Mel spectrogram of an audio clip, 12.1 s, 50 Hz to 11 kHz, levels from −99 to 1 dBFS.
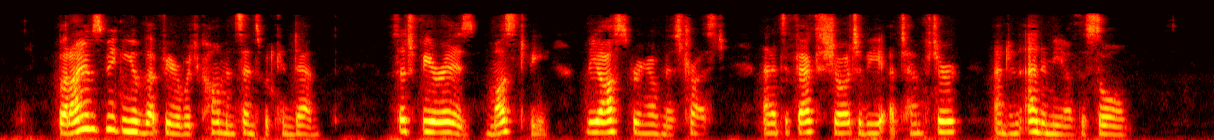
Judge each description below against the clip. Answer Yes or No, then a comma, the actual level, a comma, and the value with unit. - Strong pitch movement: No, average, 3.2 semitones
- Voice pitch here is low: No, high, 225 Hz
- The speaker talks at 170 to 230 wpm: Yes, average, 180 wpm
